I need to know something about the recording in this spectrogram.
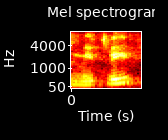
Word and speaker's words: Dmitry: ठीक है, यहाँ पे D जो है वो साइलेंट है. इट इज Dmitry Ivanovich Mendeleev.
